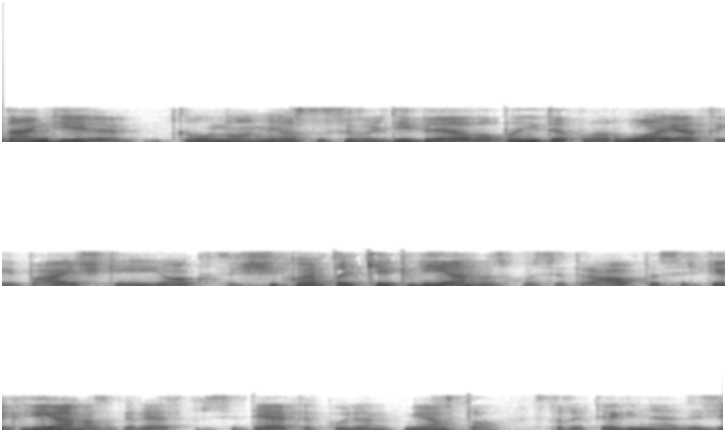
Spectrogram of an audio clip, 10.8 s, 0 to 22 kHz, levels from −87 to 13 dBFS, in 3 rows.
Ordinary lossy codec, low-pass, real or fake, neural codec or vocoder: AAC, 24 kbps; 5.4 kHz; fake; autoencoder, 48 kHz, 32 numbers a frame, DAC-VAE, trained on Japanese speech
